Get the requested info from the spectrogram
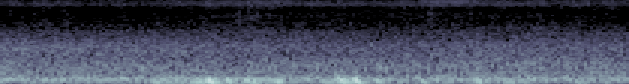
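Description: Wind buffeting the microphone outdoors, an uneven low rumble that swells and dips.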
